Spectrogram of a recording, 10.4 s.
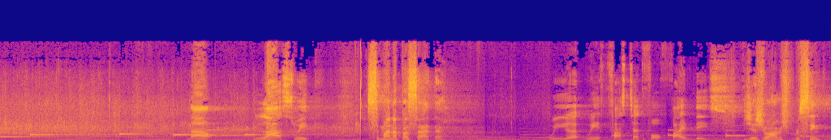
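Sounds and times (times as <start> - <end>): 
audience clapping: 0.0 - 5.4
speech: 2.4 - 4.0, 4.6 - 5.7, 6.9 - 10.3.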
